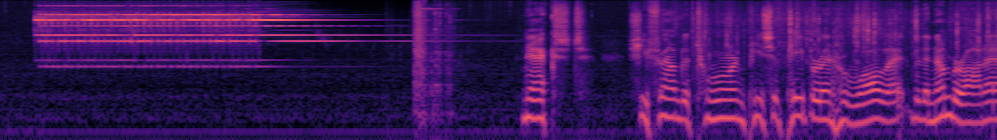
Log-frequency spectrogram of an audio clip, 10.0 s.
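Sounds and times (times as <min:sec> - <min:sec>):
telephone bell ringing unanswered: 0:00.4 - 0:05.2
speech: 0:05.3 - 0:09.9.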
